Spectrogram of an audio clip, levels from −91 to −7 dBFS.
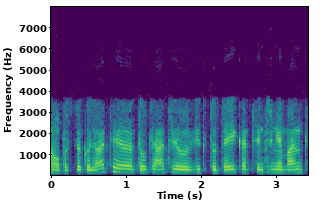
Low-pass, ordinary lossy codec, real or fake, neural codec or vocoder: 7.2 kHz; MP3, 32 kbps; real; none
